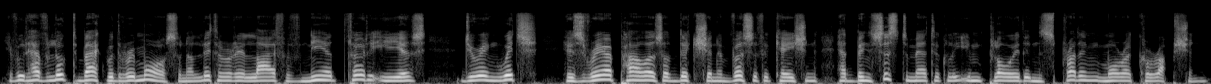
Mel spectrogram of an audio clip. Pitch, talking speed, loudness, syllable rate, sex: 170 Hz, 160 wpm, -18 LUFS, 5.0 syllables/s, male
